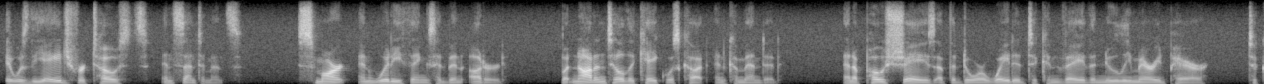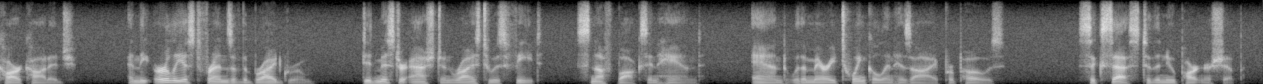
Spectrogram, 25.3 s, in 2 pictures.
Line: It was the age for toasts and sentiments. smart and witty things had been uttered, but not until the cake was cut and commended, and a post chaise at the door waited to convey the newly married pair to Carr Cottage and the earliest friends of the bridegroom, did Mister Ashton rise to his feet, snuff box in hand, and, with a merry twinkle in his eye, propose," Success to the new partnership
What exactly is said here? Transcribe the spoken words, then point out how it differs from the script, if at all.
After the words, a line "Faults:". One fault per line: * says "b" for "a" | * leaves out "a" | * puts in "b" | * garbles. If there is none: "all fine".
It was the age for toasts and sentiments. smart and witty things had been uttered, but not until the cake was cut and commended, and a post chaise at the door waited to convey the newly married pair to Carr Cottage and the earliest friends of the bridegroom, did Mister Ashton rise to his feet, snuff box in hand, and, with a merry twinkle in his eye, propose," Success to the new partnership
Faults:
all fine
